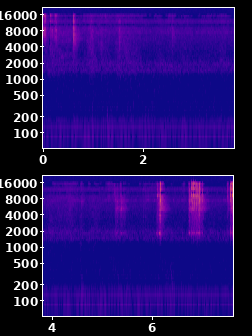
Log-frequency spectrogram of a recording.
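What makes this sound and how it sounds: A medium plastic body-butter jar with a paper label and a gold screw lid, apparently full, is held in the hand and tapped and scratched with long brown nails. Quiet, irregular taps and soft scratches give short, bright clicks with a brief ring, growing louder near the end. A steady low hum runs underneath throughout.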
